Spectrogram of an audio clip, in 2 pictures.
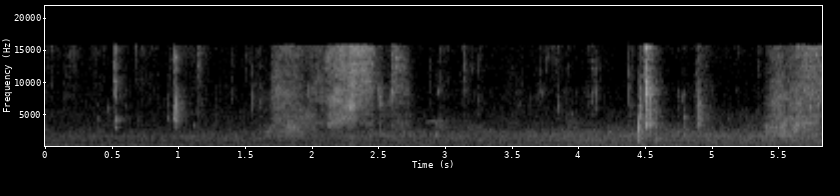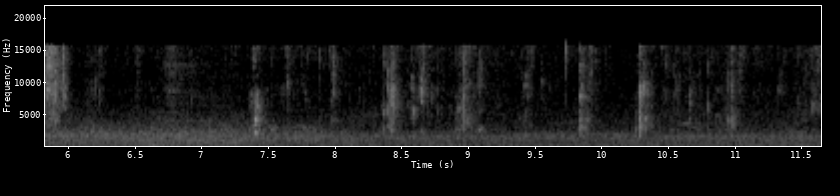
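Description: Chewing and lip smacking on meat sound close by.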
